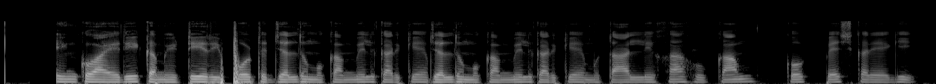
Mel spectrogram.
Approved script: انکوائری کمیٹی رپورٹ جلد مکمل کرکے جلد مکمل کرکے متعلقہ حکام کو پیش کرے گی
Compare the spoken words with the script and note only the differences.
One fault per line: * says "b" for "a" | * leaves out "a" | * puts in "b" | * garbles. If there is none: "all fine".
all fine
